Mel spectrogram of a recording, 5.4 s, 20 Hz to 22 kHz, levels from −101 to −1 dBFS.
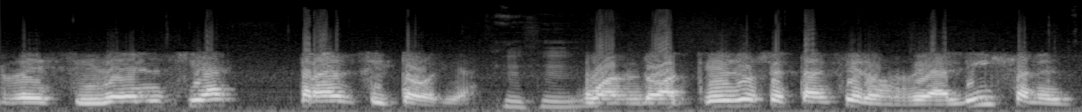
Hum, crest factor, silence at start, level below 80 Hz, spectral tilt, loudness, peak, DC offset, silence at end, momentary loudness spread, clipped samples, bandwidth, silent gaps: none; 10 dB; 0 s; -56 dBFS; -7 dB/octave; -23 LUFS; -12 dBFS; under 0.1%; 0.05 s; 8 LU; under 0.1%; 7.4 kHz; none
